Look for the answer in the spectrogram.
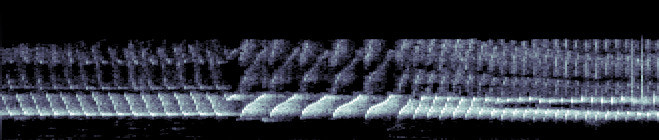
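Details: Canary song from an excited bird wanting to mate: fast, high, repeated trilled notes that speed into a dense, ringing roll, with faint low background sounds.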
